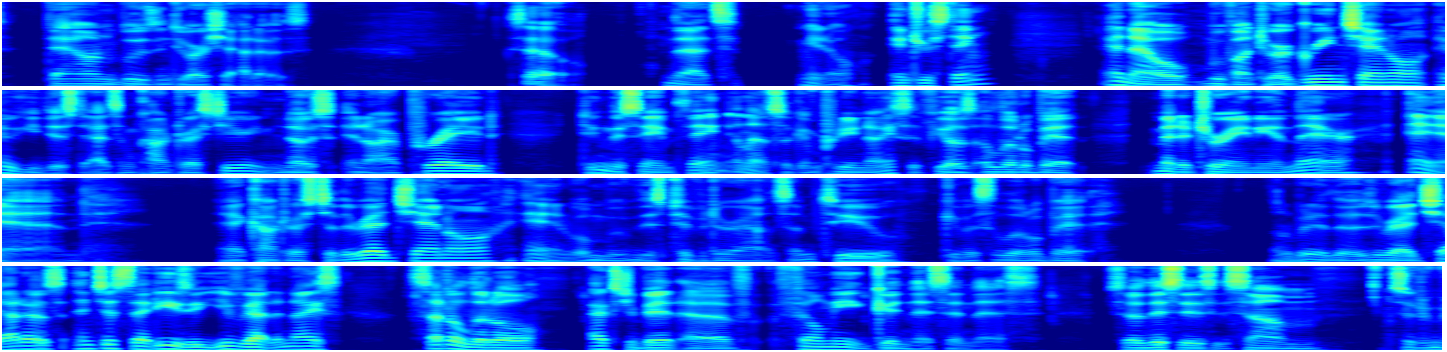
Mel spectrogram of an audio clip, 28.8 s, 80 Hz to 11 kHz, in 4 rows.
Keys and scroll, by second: 10.7-11.3 scroll down 1, 15.4 scroll up 1, 23.1 alt+d, 23.7 alt+d, 24.5 alt+d, 24.6 alt+d, 25.2 alt+d, 25.9 alt+d, 26.9 alt+d, 27.3 alt+d.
